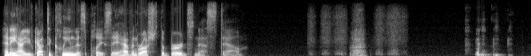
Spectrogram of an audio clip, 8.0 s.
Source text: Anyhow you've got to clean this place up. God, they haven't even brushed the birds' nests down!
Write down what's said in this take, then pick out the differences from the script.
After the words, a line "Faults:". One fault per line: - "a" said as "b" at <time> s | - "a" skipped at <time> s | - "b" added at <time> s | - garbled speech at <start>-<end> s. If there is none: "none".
Anyhow you've got to clean this place they haven't brushed the birds' nests down!
Faults:
- "up God" skipped at 1.7 s
- "even" skipped at 2.1 s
